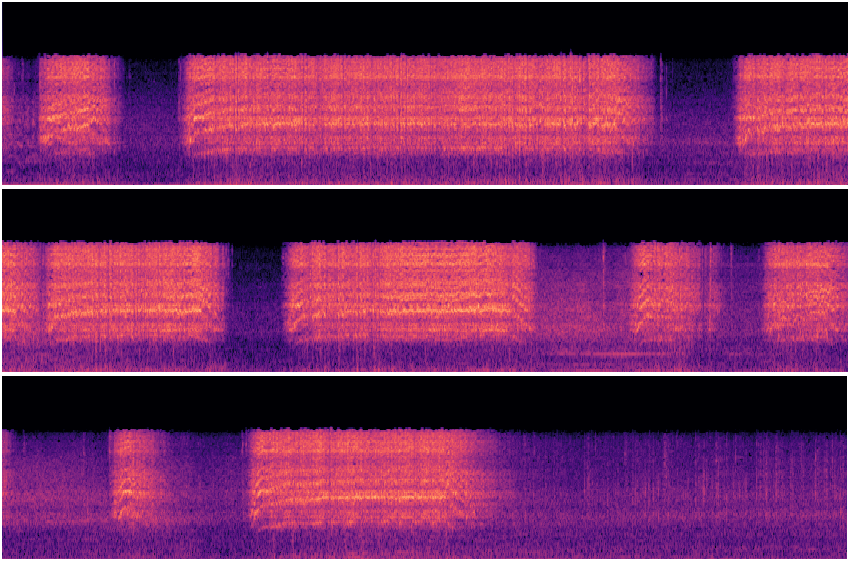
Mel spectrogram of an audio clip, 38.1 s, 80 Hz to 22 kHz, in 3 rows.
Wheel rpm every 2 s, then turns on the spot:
80, 100, 230, 230, 160, 70, 170, 200, 90, 220, 70, 60, 80, 20, 70, 220, 30, 0, 0.
20-22 24-28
